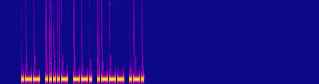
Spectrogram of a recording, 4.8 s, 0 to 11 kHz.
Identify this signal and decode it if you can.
Morse code, heard as a keyed tone, about 40 wpm, 700 Hz. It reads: W4GJR
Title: USA Call Signs - 5 Characters - Repeated 3x - 40wpm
